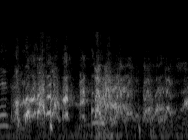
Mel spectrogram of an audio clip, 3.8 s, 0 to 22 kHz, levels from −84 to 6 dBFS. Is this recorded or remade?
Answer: remade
